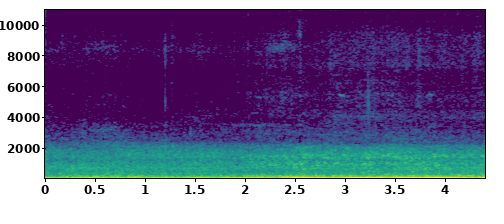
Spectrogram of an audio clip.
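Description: Steady low outdoor rumble with a faint hiss above it, growing louder a little past halfway.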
